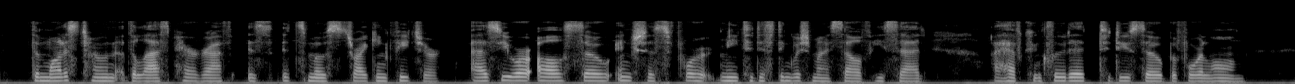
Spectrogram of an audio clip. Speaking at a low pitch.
No: medium, 160 Hz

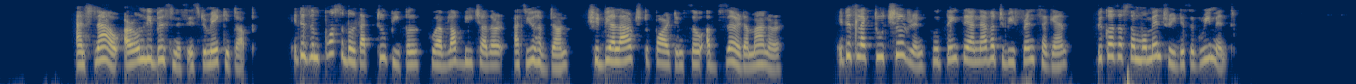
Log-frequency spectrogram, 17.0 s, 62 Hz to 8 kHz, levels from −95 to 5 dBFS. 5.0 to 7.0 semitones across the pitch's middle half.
Yes: wide, 5.4 semitones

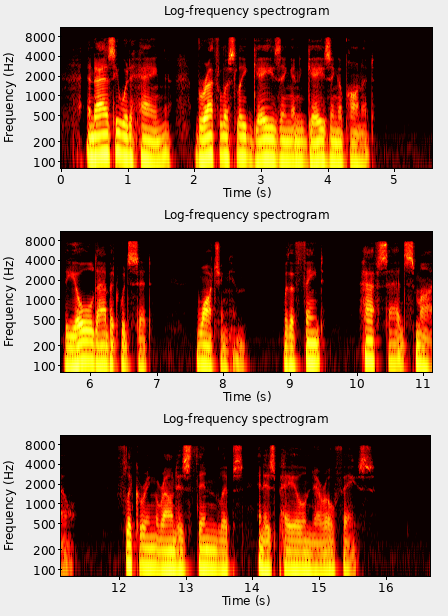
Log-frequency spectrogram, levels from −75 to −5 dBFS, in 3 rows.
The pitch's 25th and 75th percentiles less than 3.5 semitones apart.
Yes: average, 2.7 semitones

